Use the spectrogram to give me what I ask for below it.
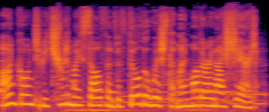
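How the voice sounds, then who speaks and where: A woman playing a refined, earnest young noblewoman in a video game, speaking politely and formally in a gentle, hesitant way. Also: sits high, rapid-fire, close to an everyday voice. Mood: shy, resolved. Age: young adult. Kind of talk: video game character acting. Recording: faint music behind the voice.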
